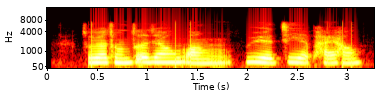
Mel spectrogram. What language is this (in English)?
Chinese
